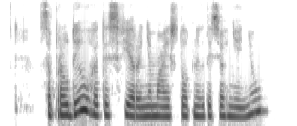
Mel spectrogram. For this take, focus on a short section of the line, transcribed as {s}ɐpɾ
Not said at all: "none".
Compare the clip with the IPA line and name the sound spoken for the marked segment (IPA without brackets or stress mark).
s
